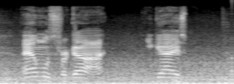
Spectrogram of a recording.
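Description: A man speaking in short bursts inside the cab of a moving pickup truck, over a steady low drone of road and engine noise.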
